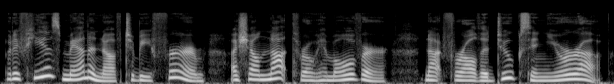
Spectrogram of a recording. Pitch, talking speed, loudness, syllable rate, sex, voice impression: 215 Hz, 205 wpm, -15 LUFS, 5.0 syllables/s, female, feminine, adult-like, tensed, powerful, clear, fluent, intellectual, calm, slightly unique, lively, slightly strict, slightly sharp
